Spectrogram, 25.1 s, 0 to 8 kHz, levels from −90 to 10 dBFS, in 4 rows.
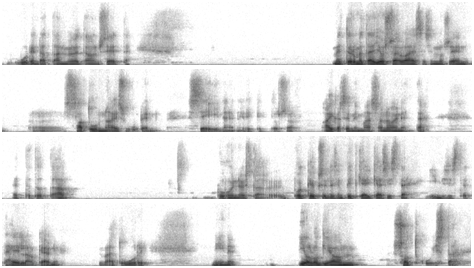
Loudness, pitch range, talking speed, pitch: -19 LUFS, 85-110 Hz, 85 wpm, 95 Hz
